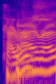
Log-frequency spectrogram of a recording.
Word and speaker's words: Kairos: That led him to start, and I'm going to probably pronounce this wrong, Kairos? Is that Kairos, close. Kairos, yes.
